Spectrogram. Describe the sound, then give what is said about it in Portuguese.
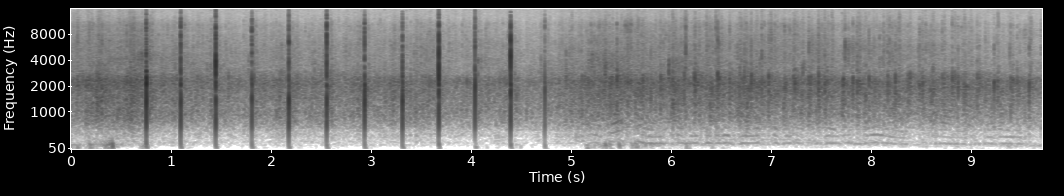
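Congregation applauding in a church: a steady run of rhythmic claps in unison rings out over a broad wash of applause, which then carries on as loose, continuous clapping. “Você pode aplaudir mais uma vez o Senhor?”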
